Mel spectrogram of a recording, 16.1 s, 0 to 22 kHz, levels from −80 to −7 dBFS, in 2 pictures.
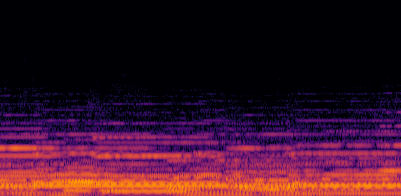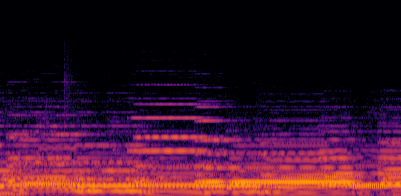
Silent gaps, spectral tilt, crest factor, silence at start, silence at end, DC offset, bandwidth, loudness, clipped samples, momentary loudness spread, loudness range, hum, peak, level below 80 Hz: none; -10 dB/octave; 12 dB; 0 s; 0 s; under 0.1%; 5.2 kHz; -28 LUFS; under 0.1%; 4 LU; 2 LU; none; -14 dBFS; -42 dBFS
